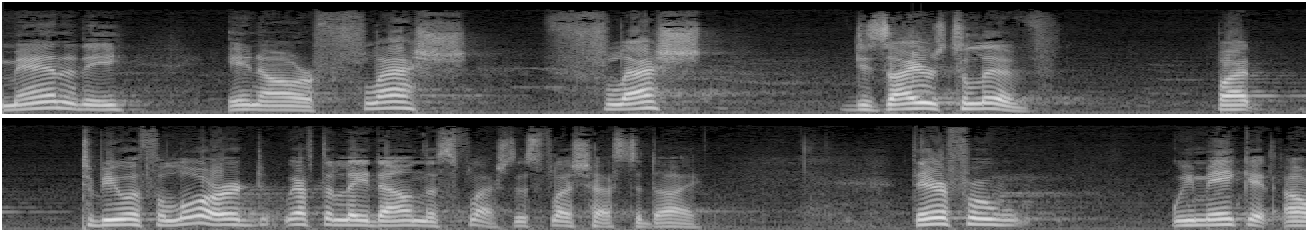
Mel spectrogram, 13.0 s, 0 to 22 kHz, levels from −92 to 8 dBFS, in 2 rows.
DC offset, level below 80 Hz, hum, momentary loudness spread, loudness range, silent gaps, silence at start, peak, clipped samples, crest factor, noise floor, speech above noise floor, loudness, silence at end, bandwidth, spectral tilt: under 0.1%; -48 dBFS; none; 14 LU; 3 LU; none; 0 s; 0 dBFS; under 0.1%; 14 dB; -47 dBFS; 34 dB; -14 LUFS; 0 s; 16 kHz; -4.5 dB/octave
